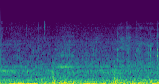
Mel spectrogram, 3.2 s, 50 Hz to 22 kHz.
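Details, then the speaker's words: Nissan Frontier 2.4L warming up on road test after timing cover replacement for front oil leak and distributor resync: deep, even rumble under load, no pinging or knocking; healthy. "cómo está el el motor hasta ahorita se siente muy bien todo está suavecito no tengo un pistoneo cascabeleo por el tiempo"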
